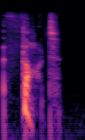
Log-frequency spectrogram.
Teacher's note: So, it's thought with a stopped T. · It's tricky. thought We have the unvoiced th at the beginning. Think of it as blowing air between your teeth with your tongue.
